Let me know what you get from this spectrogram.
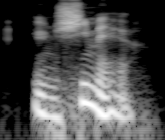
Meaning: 1. chimera (mythical monster) 2. chimera (creature of the imagination) 3. chimera (organism with cells from two zygotes) 4. chimaera (fish)
- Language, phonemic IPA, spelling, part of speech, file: French, /ʃi.mɛʁ/, chimère, noun, Fr-chimère.ogg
